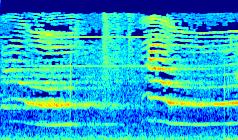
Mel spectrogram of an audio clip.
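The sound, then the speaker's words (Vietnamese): A cat meows twice, each call long and drawn out with a clear, wavering tone, over a faint steady low hum. “nó thậm chí còn đứng lại, kêu lên mấy tiếng meo meo như là mời gọi.”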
